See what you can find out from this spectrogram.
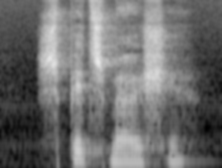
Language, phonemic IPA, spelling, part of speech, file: Dutch, /ˈspɪtsmœyʃə/, spitsmuisje, noun, Nl-spitsmuisje.ogg
- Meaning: diminutive of spitsmuis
